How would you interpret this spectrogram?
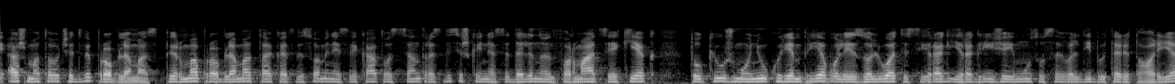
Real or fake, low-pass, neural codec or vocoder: real; 5.4 kHz; none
